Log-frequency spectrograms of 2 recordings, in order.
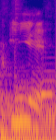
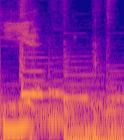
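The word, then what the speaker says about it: いいえ: Iye artinya bukan. Watasimo artinya saya juga. Hati-hati dengan i ini di dalam bahasa Jepang i artinya bukan. Dan cara pengucapan ie bukan iye.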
